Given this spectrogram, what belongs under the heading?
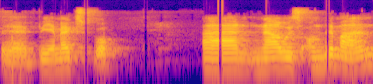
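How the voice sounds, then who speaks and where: A man talks with a Spanish accent. His intonation stays fairly even. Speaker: game designer and training researcher running a crowdfunding campaign. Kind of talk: video update vlog. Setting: different recording setup while relocating. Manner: halting, many fillers and restarts.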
